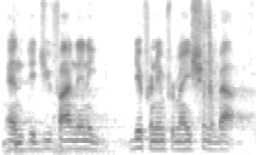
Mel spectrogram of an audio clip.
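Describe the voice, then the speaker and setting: Lower-pitched American man in a reverberant hall. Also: level tone, a little fast. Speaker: city council member. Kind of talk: questioning at a public meeting. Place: large indoor council chamber. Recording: reverberant hall, faint background noise.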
